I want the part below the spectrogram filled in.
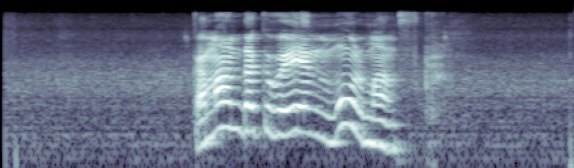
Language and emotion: Russian, positive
